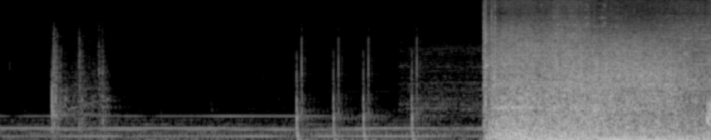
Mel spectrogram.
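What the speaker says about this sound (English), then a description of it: "Gotta bomb this stuff away." Game sound of a bomb going off: a few quiet thuds and clicks over a steady hum, then a sudden loud blast that turns into a sustained roaring rumble.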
